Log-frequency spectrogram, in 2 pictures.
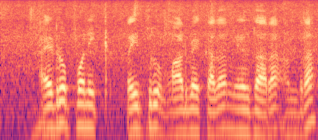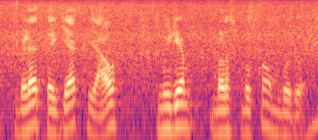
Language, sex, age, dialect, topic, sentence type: Kannada, female, 18-24, Central, agriculture, statement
